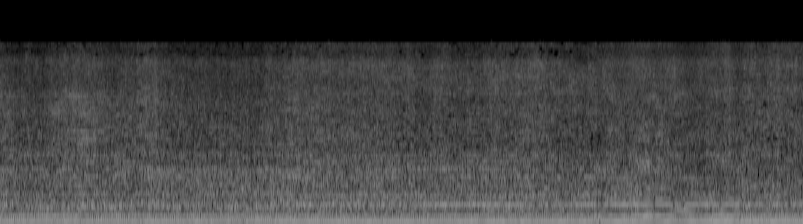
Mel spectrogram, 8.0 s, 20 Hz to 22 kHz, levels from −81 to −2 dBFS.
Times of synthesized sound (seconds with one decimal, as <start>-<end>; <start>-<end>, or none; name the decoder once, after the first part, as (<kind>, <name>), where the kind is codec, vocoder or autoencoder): 6.0-7.4 (codec, SNAC)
